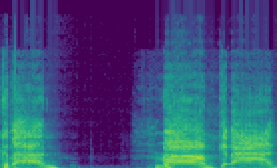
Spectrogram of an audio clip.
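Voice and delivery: put-on shrill, very high, loud, drawn-out screechy kid whine. Calling him the worst part of the movie, the speaker imitates a screechy voice. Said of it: "his screechy".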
